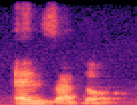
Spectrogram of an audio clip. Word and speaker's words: elles adorent: Elles adorent. Elles adorent. So again, ENT, it will be pronounced like French E, so E, and since it's at the end, so I'm not pronouncing the E.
